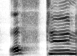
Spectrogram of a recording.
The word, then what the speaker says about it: often: Pronounce both the versions. Often, I just like to sit and read my novels in the evening. Often. Without a T. Now, with the T.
